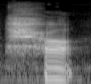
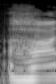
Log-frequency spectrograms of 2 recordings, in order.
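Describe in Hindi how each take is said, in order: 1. h खरखरा है और गले के बीच से आता है। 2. h हल्का है और गले के नीचे से आता है। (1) "हलक के दरमियान" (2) "हा नहीं पढ़ना इसे"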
